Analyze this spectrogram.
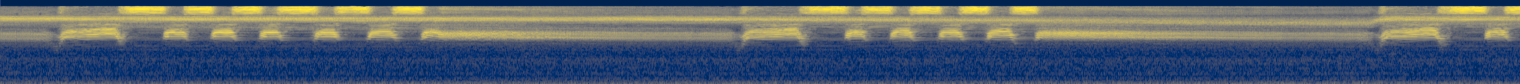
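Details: Three bouts of a cicada's half-finished song, each a quick series of five or six pulsed buzzes trailing into a brief steady drone before stopping, against a constant shrill background chorus.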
